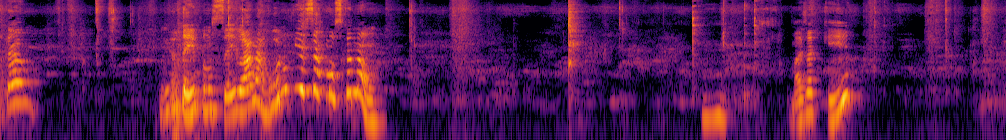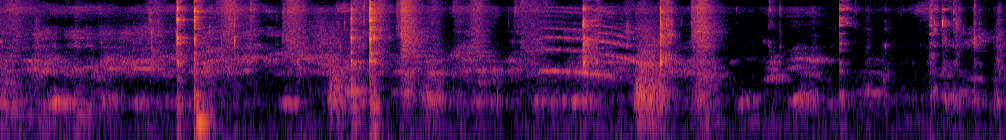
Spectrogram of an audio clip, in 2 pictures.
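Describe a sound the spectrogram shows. A spoon scrapes and clinks against a plate.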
